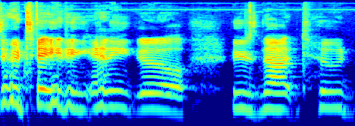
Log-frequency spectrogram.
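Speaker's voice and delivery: ordinary talk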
